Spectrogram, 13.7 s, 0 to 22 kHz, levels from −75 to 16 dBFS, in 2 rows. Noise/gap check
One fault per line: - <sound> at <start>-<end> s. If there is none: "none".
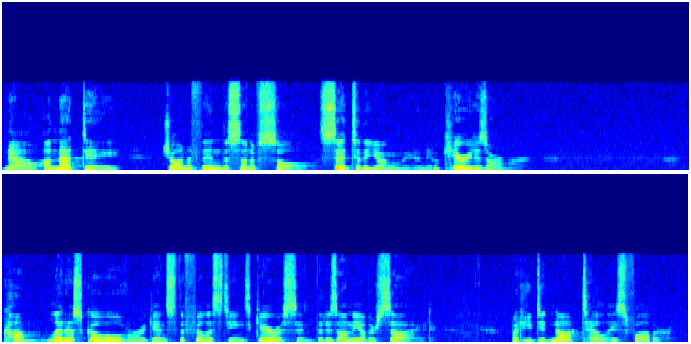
none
